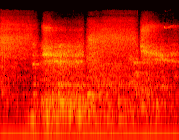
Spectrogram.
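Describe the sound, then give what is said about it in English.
Loud, deliberate breathing in and out: about four airy, hissing breaths in a steady rhythm, each separated by a brief pause, with no talking. “I'm breathing all on my own.”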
